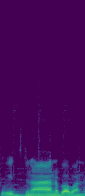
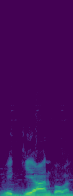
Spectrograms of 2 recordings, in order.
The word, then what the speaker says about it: Vigyan Bhavan: It is because they found many people to pronounce the word correctly, something like Vijnan Bhavan is difficult to pronounce. So then Vigyan Bhavan they have made it.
